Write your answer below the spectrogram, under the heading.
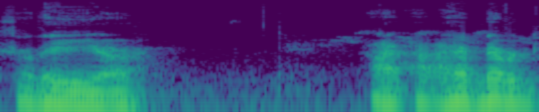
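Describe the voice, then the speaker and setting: At a moderate pace, the voice comes across somewhat breathy with fairly even intonation. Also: man. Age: 90s. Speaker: retired botany professor. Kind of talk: interview. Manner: halting, with many fillers and repeated words.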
